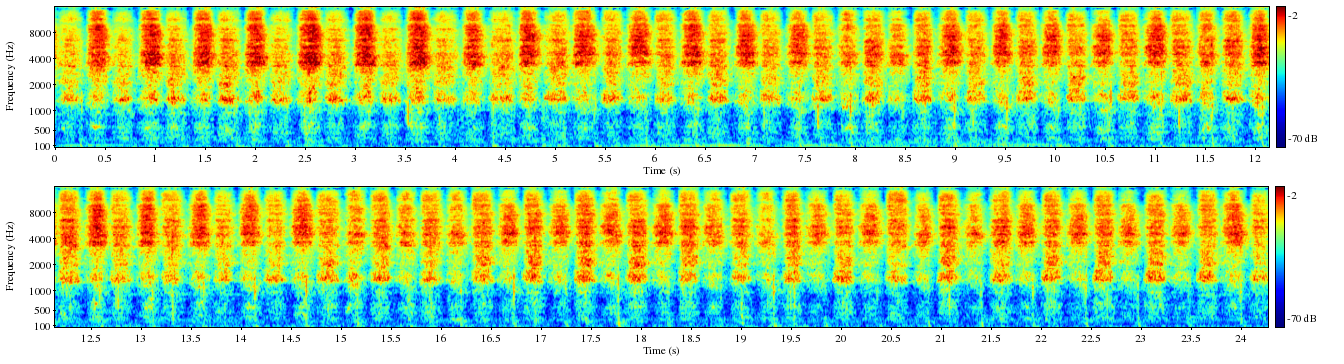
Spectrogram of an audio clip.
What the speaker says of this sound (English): Now rub your hands along your sides of your upper arms as you breathe in and out.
